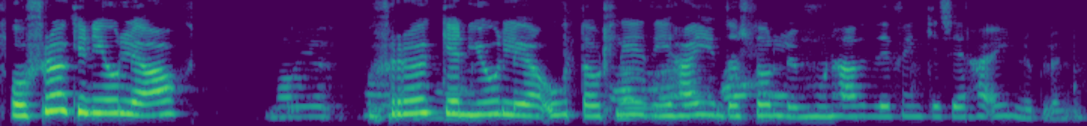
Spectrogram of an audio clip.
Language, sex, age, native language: Icelandic, female, 18-19, Icelandic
